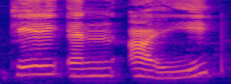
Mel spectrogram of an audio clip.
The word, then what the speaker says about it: knives: In place of N-I-F-E-S, we should write the K-N-I-V-E-S, knives. K is silent, knives, K-N-I-V-E-S.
